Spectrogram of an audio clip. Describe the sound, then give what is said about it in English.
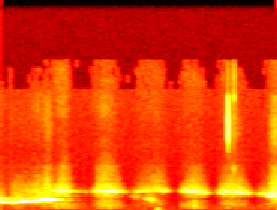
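Someone whistles in a string of breathy, uneven tones, about six short bursts with airy hiss around them, sounding like a shaky beginner's attempt rather than a clean tune. “And now I'm starting to know how to whistle, because you used to do it.”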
